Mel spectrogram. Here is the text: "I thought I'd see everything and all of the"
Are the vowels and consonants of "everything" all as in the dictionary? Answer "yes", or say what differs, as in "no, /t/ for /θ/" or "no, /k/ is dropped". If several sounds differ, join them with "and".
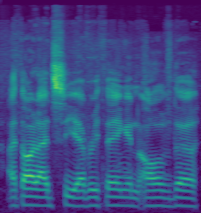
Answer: yes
